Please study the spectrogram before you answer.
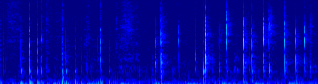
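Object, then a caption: Long narrow cardboard box. A long, narrow, hollow grey cardboard wand box is held in one hand and tapped with long nails along its flat side. The result is a quick run of soft, dry clicking taps with bright, papery edges that die away almost instantly, over a faint low background hum.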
